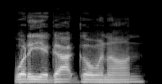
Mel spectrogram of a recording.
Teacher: that T at the end of the word what is going to change to a D sound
